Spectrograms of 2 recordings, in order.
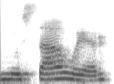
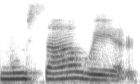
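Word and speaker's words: musawwir: m-u-s-a-w-w-i-r and it's pronounced musa the last part of it could be a rolled r just softly or just say it like a regular r and that means fashioner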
